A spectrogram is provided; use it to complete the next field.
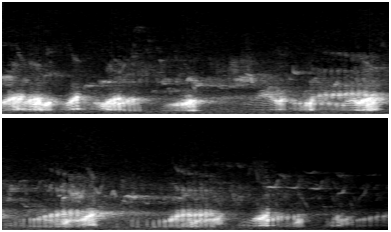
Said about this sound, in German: Im Sommer sind sie dann so groß, dass sie an Land gehen können. Dann hörst du sie am Ufer quaken.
